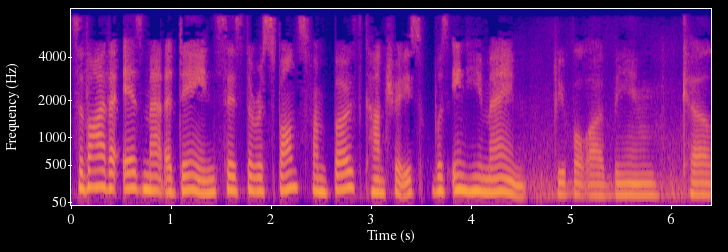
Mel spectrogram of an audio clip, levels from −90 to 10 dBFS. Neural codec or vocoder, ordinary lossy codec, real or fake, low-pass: codec, 24 kHz, 0.9 kbps, WavTokenizer, large speech release; MP3, 32 kbps; fake; 7.2 kHz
